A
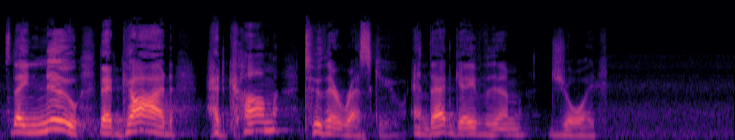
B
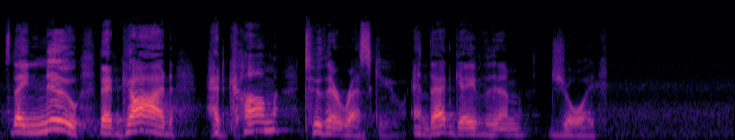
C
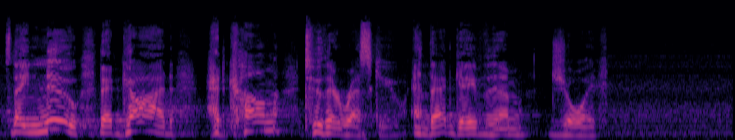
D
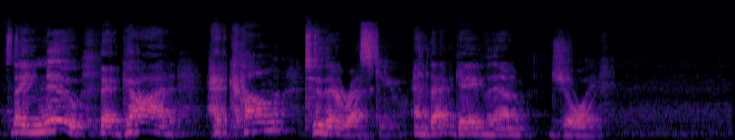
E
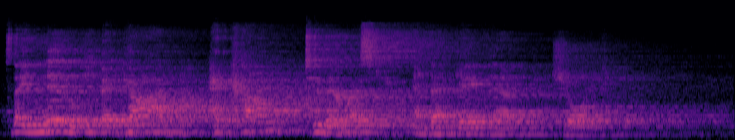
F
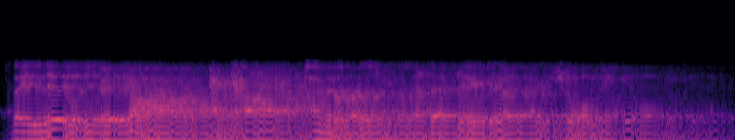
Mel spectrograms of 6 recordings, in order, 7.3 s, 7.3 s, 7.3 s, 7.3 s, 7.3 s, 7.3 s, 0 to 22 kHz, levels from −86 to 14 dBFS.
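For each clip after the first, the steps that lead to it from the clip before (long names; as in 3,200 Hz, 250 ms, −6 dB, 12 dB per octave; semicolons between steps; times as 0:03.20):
low-shelf EQ 230 Hz −8 dB; level −4 dB
comb filter 6.6 ms, depth 85%; downward compressor 16 to 1, threshold −31 dBFS, peak gain reduction 15.5 dB; level +1 dB
ambience of single reflections 23 ms −3.5 dB, 79 ms −6 dB; level −5 dB
dense smooth reverb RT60 4.3 s, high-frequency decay 0.9×, DRR 0 dB; level −2 dB
feedback delay that plays each chunk backwards 325 ms, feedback 56%, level −7 dB; linear-prediction vocoder at 8 kHz pitch kept; level +2.5 dB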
